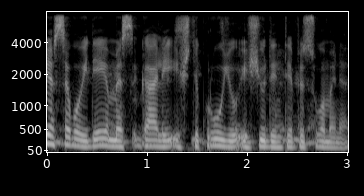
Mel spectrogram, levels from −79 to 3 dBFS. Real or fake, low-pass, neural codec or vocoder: real; 7.2 kHz; none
